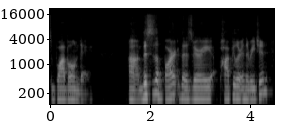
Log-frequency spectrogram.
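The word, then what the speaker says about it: bois bandé: to butcher the pronunciation, Boisbonde. Boisbonde. It's spelled Boisbande. And yes, I did watch up a pronunciation video on how to pronounce that, and I believe it's Boisbonde.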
